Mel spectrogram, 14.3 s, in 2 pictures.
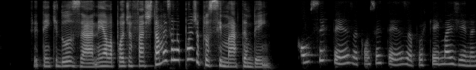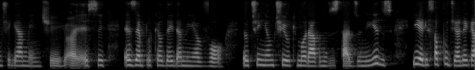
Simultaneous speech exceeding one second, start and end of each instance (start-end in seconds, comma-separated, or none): none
